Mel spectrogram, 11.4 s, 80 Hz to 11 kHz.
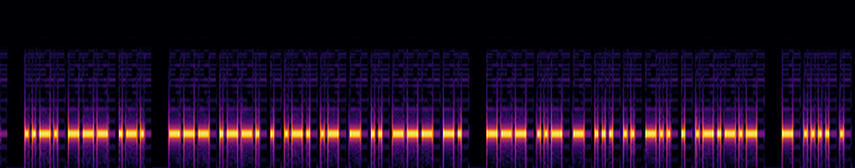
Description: Morse code, heard as a keyed tone, about 25 wpm, 750 Hz. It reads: FOR OPERATION OUTSIDE. THE
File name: cwa / W1AW-Level3 / 25WPM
